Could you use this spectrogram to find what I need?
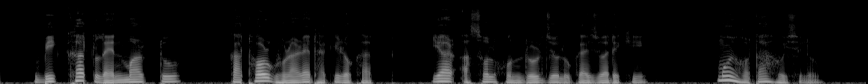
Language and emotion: Assamese, sad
